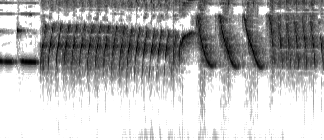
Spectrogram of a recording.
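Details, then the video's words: Canary master song for young canaries to learn quickly, the ngeriwik style: a brief steady whistle, then a rapid buzzy trill held high, ending in sweeping descending whistled notes repeated about every third of a second. No other sounds. "PANCINGAN SUARA KENARI PAUD CEPAT BELAJAR BUNYI NGERIWIK || MASTERAN KENARI PAUD"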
